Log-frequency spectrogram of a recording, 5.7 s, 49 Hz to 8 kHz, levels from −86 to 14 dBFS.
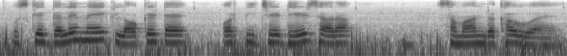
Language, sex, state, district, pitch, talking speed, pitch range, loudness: Hindi, male, Arunachal Pradesh, Lower Dibang Valley, 165 Hz, 150 wpm, 155-175 Hz, -13 LUFS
